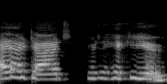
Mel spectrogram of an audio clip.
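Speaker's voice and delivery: put-on very high-pitched small-boy voice, like a kid. A cosplayer voices the teacher's son, Lisbon's little son voice. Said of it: "his little son".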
